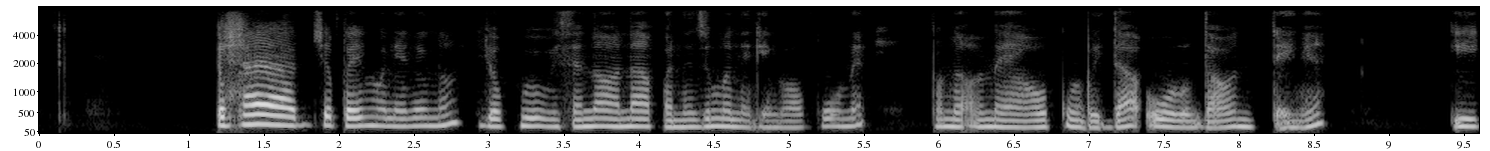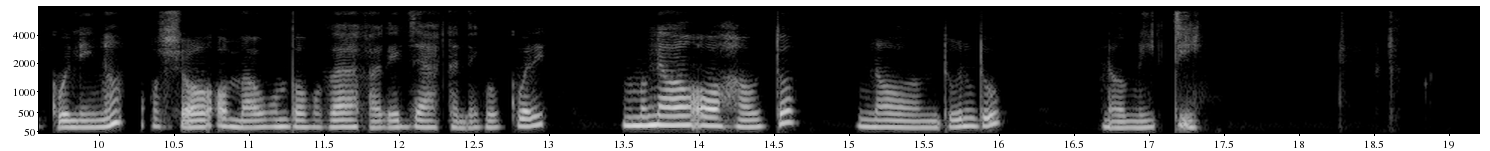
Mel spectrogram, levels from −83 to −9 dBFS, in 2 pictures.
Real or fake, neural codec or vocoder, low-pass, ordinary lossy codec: fake; codec, 16 kHz, 1 kbps, FunCodec, trained on LibriTTS, 50 frames a second; 7.2 kHz; AAC, 32 kbps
